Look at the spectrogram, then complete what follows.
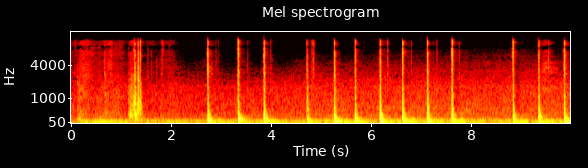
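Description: Battery terminal clamp being knocked down onto a car battery post with a hand tool: a string of about a dozen sharp knocks, roughly two a second, starting about three seconds in, with a short rattle just after the first second.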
